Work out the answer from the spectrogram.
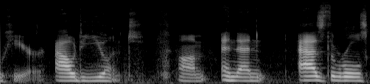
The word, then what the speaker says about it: audiunt: It's easier to say audiunt than audint. Like it's just, that vowel just showed up just the way it's pronounced.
